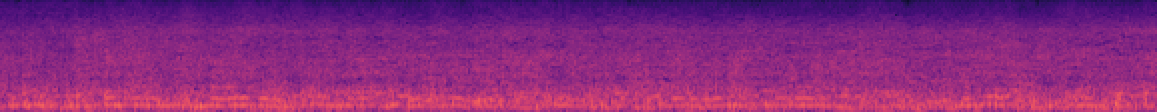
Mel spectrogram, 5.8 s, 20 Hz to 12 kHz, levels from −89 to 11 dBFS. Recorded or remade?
remade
